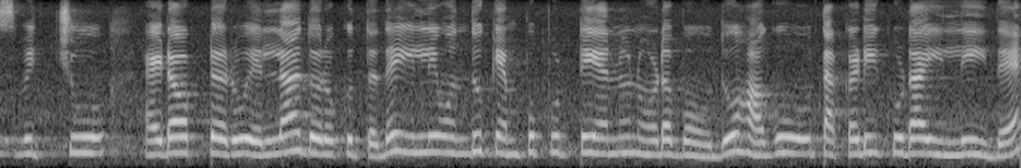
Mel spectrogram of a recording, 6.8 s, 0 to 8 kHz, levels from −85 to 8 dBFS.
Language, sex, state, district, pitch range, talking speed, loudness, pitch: Kannada, male, Karnataka, Bellary, 255-285 Hz, 125 wpm, -17 LUFS, 270 Hz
